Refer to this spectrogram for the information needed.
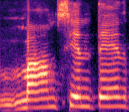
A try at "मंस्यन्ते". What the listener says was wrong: மாம் இல்ல, மன்சியந்தே தான். மான்னு மாத்திக்கோங்க, அந்த கால் இருந்தா அடிச்சுடு.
